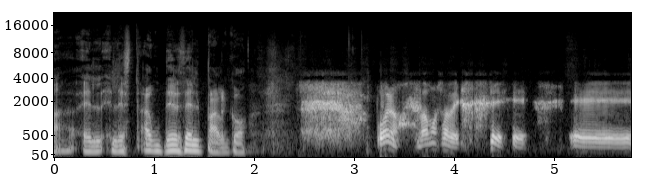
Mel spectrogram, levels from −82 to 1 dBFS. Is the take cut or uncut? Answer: cut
